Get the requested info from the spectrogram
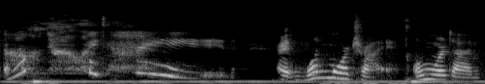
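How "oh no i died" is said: tiny high whispered mock cry. Mock panic as the dying character. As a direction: squeak it out as a pretend panicked kid.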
